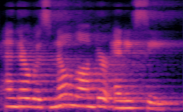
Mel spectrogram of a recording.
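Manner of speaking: ordinary delivery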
